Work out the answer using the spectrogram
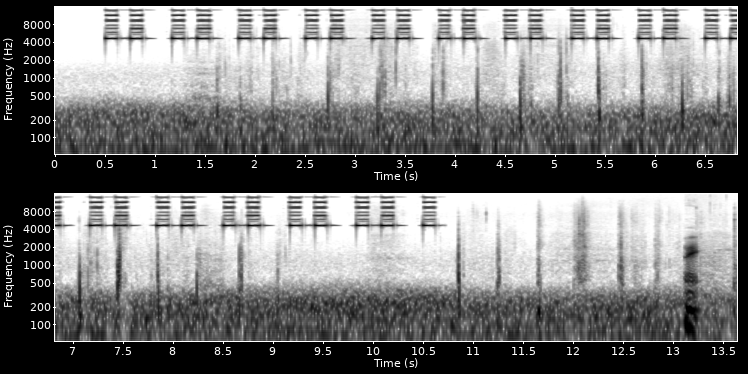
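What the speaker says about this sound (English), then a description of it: "That was definitely an alarm just telling me that it's nighttime." A repeating electronic alarm beeps in regular short bursts, signalling nightfall in the survival horror game Pine Harbor, over a low background rumble and footsteps, with someone talking at times.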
